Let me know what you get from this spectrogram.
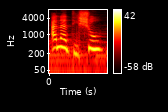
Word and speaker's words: Tijoux: Y así con todo este menjunje o como se diga, de agenda, nos vamos a un tema musical de Ana Tijoux, me dijeron que se pronuncia así, nunca en mi vida lo pronuncié, que va a cantarnos Antipatriarca.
